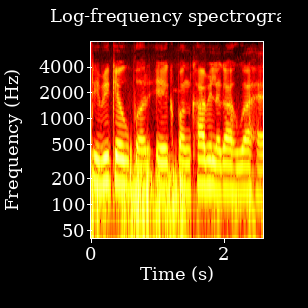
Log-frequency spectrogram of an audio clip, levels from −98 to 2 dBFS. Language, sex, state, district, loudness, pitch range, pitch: Hindi, male, Jharkhand, Deoghar, -17 LUFS, 140-165 Hz, 150 Hz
